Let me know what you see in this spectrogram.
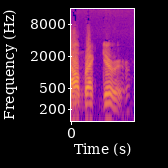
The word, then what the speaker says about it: Albrecht Dürer: Albrecht Dürer.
